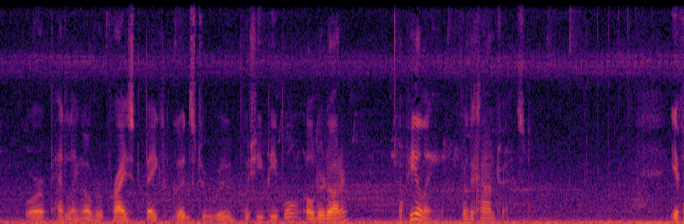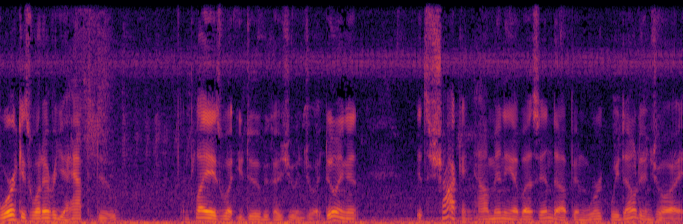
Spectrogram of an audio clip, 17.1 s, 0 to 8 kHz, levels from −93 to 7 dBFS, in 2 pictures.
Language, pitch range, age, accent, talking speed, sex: English, 80-100 Hz, 40-59, American, 165 wpm, male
